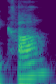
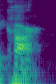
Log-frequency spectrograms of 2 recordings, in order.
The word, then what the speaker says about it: car: So you say ka as in as in a light ah sound, slight r in there, but it's like ka. Well, Americans say car, right?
